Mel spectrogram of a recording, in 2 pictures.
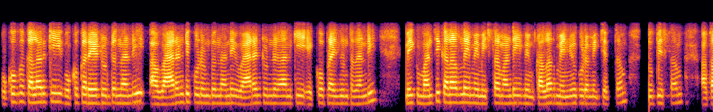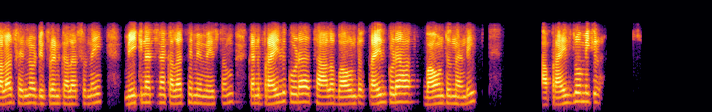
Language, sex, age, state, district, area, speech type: Telugu, male, 18-30, Telangana, Medak, rural, conversation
